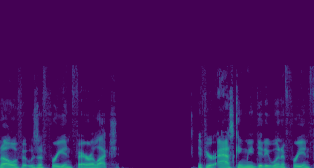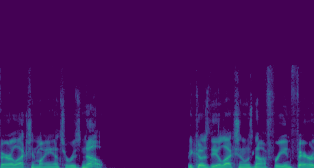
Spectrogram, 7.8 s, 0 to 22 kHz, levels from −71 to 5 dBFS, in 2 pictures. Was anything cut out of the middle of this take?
no; 0 cuts

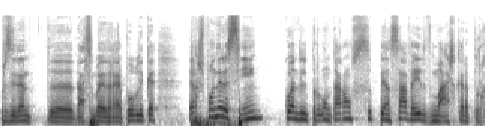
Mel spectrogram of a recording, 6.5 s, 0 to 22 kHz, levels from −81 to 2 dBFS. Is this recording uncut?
yes; 0 cuts

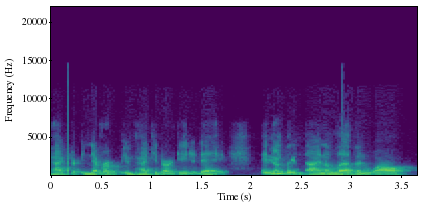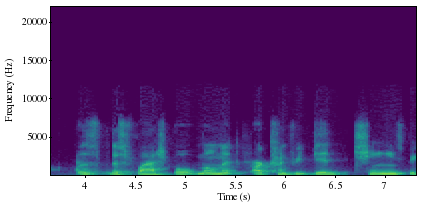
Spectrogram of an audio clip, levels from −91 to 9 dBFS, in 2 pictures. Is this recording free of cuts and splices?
no; 2 cuts; at 3.9 s, 5.6 s

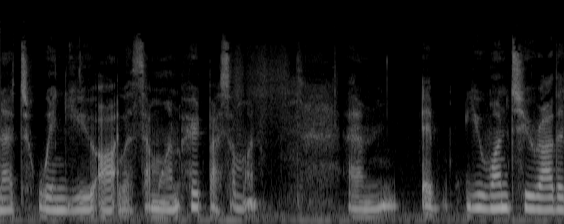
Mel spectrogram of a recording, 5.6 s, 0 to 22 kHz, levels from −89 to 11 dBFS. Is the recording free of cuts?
no; 3 cuts; at 1.2 s, 1.8 s, 4.6 s

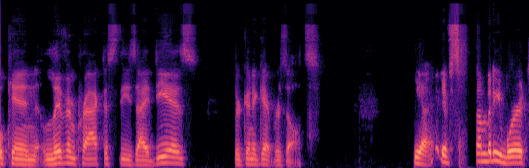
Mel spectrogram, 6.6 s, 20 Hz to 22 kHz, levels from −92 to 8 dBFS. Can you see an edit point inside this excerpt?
no; 0 cuts

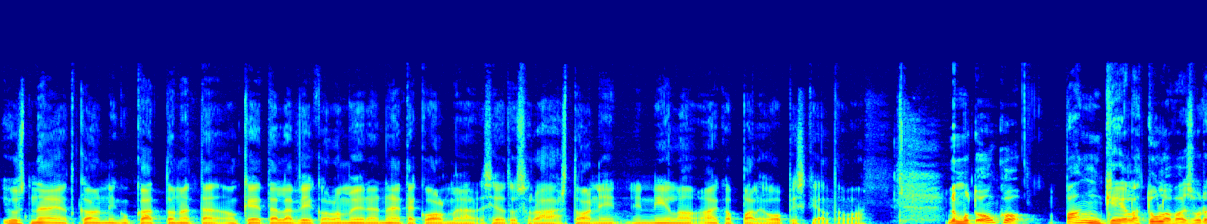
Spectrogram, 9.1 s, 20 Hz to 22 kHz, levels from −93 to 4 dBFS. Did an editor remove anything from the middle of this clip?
no; 0 cuts

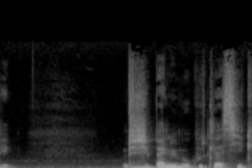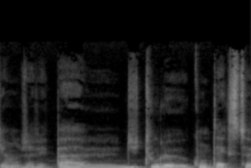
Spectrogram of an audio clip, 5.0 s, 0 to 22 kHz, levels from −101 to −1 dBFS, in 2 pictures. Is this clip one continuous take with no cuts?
yes; 0 cuts

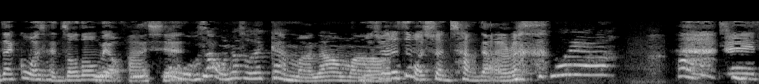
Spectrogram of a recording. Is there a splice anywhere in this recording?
no; 0 cuts

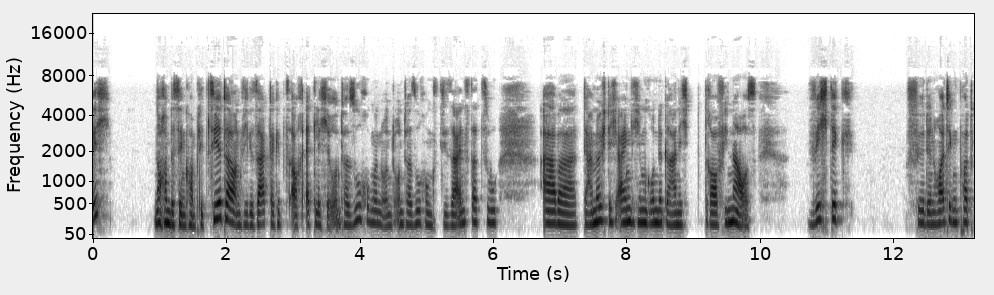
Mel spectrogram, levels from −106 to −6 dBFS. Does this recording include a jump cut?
no; 0 cuts

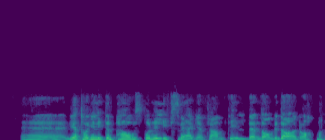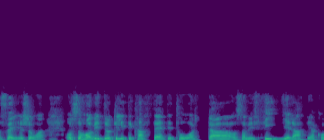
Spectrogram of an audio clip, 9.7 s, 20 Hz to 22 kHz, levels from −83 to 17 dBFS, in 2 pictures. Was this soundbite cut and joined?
no; 0 cuts

